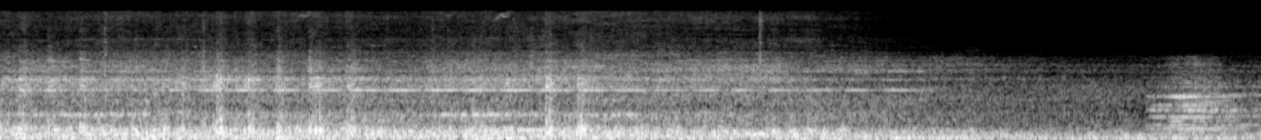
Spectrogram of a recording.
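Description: South Shore Line electric multiple-unit commuter cars rolling past close by, the wheels clicking over rail joints with a steady high whine, then fading as the train draws away. Near the end the train sounds a short horn blast.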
